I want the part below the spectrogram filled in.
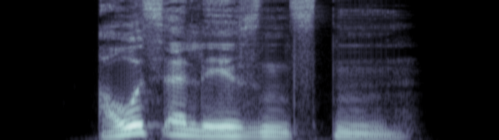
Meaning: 1. superlative degree of auserlesen 2. inflection of auserlesen: strong genitive masculine/neuter singular superlative degree
- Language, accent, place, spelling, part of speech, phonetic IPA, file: German, Germany, Berlin, auserlesensten, adjective, [ˈaʊ̯sʔɛɐ̯ˌleːzn̩stən], De-auserlesensten.ogg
